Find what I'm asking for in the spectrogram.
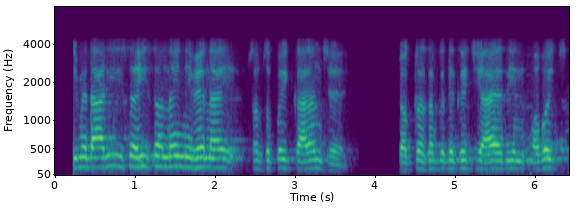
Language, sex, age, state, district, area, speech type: Maithili, male, 30-45, Bihar, Madhubani, rural, conversation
